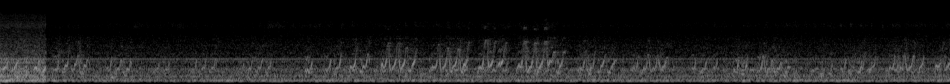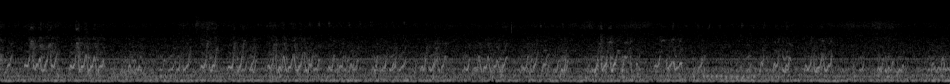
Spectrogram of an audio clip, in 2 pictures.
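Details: Guinea pigs bonding after a six-month separation, with a sustained buzzy rumble and dense trains of clicking chutters, a few sharper squeaks, softer toward the end.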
